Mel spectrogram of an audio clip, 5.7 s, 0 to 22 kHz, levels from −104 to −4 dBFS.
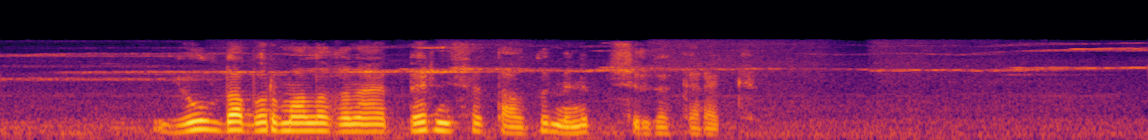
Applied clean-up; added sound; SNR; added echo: none; Subway, metro, underground; 17 dB; none.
